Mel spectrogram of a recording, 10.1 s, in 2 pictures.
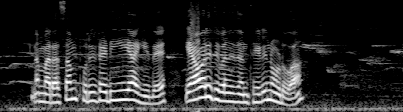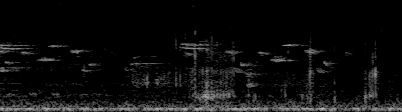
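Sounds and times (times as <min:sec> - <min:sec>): small birds chirping: 0:00.3 - 0:10.0
crunching and chewing: 0:06.1 - 0:10.0.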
